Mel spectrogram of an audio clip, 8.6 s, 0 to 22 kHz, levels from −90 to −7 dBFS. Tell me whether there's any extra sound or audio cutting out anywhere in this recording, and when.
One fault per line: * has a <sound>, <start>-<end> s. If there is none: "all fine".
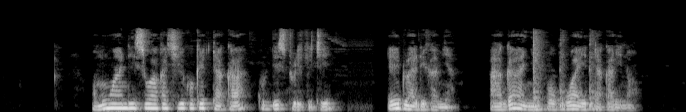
all fine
